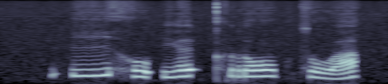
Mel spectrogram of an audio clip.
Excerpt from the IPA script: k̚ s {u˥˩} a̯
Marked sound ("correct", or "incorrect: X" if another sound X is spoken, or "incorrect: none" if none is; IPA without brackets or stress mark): incorrect: u˩˦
